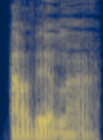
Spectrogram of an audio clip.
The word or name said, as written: avela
